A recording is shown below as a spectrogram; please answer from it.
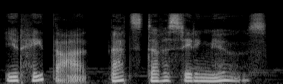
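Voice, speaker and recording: A woman narrating a scripted self-help talk in a calm, measured way, sometimes dropping to breathy near-whispers. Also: on the low side, faint music behind. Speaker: motivational narrator.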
